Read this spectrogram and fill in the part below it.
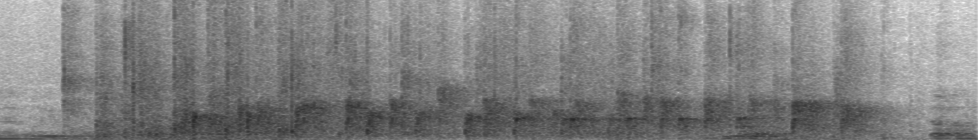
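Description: A church congregation applauds and cheers for God, with dense, sustained clapping and raised voices filling the room for several seconds.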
